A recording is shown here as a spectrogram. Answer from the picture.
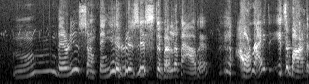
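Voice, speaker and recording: A high-pitched put-on character voice, fairly slow, with very wide pitch swings. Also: female-sounding voice. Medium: read story. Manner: stammering, dithering, giggly.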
